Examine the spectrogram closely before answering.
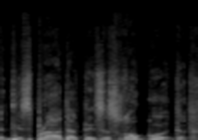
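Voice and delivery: slow, imitated Italian accent. Young Italian researchers praising the product, in an Italian accent. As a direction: put on an Italian accent, drawing the words out. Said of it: "I have to do the accents".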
